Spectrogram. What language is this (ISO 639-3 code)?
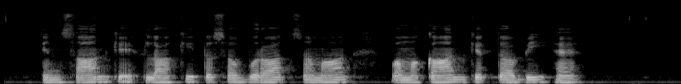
urd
